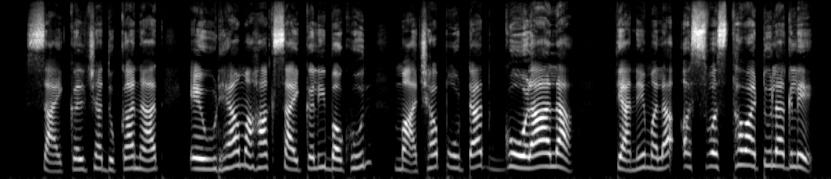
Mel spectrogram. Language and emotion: Marathi, disgusted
